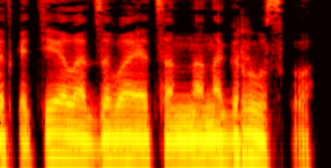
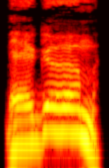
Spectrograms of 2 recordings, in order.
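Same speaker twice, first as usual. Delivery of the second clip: barked command; 8 semitones higher than usual. Acted. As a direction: bark it out like an instructor. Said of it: "рявкнул Геродарец". (рявкающий приказ)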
